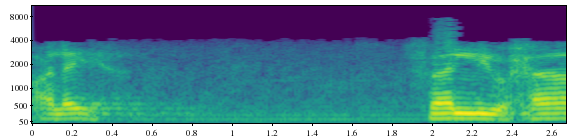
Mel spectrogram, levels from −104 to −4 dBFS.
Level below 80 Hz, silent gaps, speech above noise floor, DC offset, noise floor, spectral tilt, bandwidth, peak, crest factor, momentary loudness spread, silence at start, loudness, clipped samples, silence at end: -52 dBFS; none; 29 dB; under 0.1%; -41 dBFS; -9.5 dB/octave; 5.2 kHz; 0 dBFS; 16 dB; 19 LU; 0 s; -13 LUFS; under 0.1%; 0 s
